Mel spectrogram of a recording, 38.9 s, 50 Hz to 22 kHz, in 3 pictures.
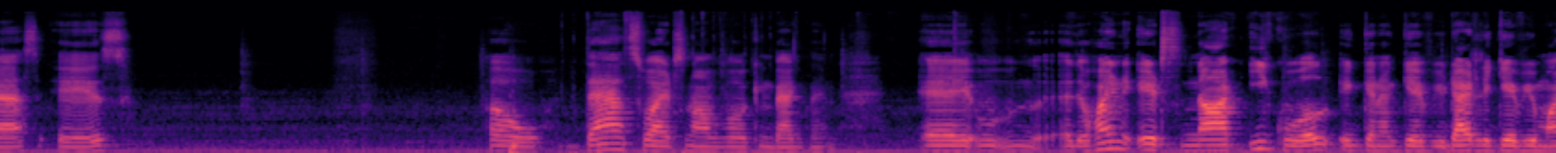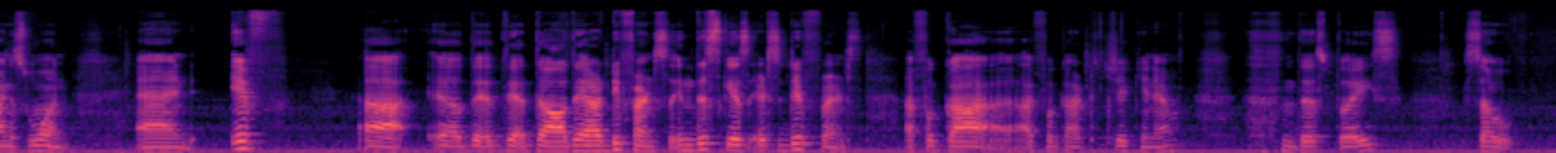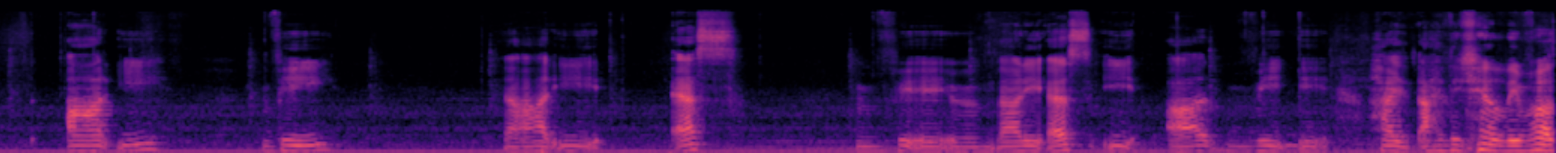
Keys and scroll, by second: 4.8 Right, 5.7-6.6 typing, 8.0 BackSpace, 19.3 Left, 19.5 Left, 19.7 Left, 20.4 Left, 20.9 Right, 21.2 Right, 21.4 Right, 21.5 Right, 22.0 BackSpace, 22.2 BackSpace, 24.9 BackSpace, 26.7 e, 28.1 v, 31.0 s, 33.2 e, 35.7-37.3 typing.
